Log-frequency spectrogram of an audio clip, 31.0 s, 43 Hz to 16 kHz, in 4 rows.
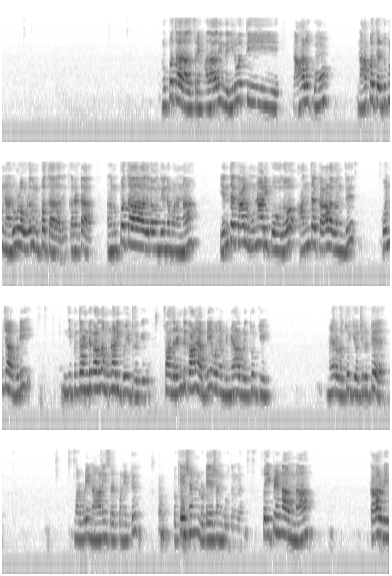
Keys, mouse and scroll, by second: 5.3-8.3 drag, 9.6-11.0 middle drag, 11.0-13.8 drag, 15.5 click, 16.4 shift+click, 18.7 KP_3, 19.8 g, 23.1-24.7 middle drag, 24.7 shift+click, 25.4 shift+click, 28.3 click, 28.7 scroll down 1, 28.9 middle click, 29.3 alt+a, 29.5 space.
